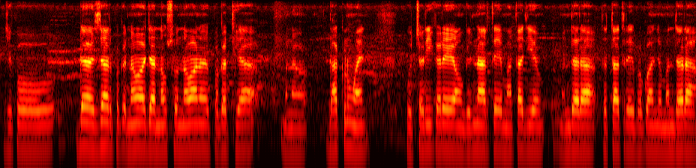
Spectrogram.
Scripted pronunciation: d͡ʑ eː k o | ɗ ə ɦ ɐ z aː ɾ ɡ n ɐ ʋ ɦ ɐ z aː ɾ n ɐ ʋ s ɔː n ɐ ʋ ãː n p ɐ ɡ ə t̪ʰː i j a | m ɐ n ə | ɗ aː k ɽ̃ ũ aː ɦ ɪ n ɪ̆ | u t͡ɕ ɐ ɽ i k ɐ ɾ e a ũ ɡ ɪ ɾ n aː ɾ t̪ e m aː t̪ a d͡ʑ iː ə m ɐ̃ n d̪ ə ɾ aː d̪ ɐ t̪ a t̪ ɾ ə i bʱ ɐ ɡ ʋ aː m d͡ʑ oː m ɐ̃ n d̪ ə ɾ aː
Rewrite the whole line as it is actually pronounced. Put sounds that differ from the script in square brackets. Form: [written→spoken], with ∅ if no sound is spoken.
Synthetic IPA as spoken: d͡ʑ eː k o | ɗ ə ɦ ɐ z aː ɾ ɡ n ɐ ʋ ɦ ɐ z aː ɾ n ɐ ʋ s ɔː n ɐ ʋ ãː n p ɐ ɡ ə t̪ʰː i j a | m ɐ n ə | ɗ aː k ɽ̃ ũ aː ɦ ɪ n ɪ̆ | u t͡ɕ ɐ ɽ i k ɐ ɾ e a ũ ɡ ɪ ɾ n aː ɾ t̪ e m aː t̪ a d͡ʑ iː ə m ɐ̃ n d̪ ə ɾ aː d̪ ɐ t̪ a t̪ ɾ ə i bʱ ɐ ɡ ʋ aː [m→n] d͡ʑ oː m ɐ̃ n d̪ ə ɾ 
